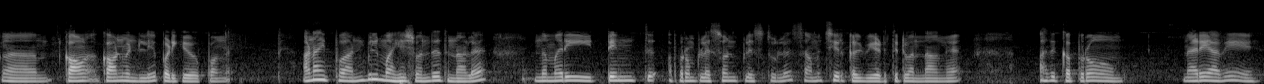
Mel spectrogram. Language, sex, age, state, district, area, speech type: Tamil, male, 18-30, Tamil Nadu, Krishnagiri, rural, spontaneous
